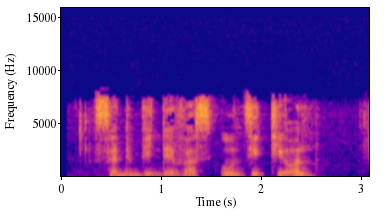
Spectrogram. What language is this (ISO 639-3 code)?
epo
